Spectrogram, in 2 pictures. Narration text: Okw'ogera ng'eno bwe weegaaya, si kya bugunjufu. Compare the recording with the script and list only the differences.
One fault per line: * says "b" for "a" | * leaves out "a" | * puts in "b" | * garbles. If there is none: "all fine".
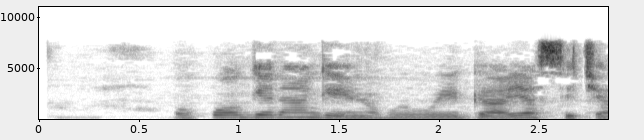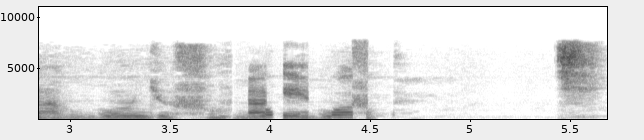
* garbles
